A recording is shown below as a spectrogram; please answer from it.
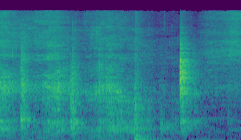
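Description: Vocal beatboxing: short mouth clicks and breathy hisses, with one low kick-drum sound past the middle and a sharp snare-like hit near the end.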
